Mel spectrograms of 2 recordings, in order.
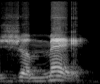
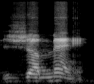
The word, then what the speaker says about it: mets: Répétez, je mets. Yes, that's how you pronounce that. Think of the word buffet. An ET ending is an A sound and S's are silent. Répétez, je mets.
